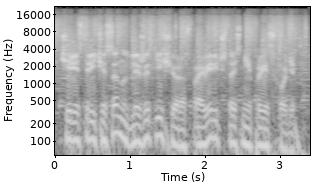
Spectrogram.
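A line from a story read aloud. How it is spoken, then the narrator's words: Perfectly calm. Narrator (Russian): сказал он абсолютно спокойно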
